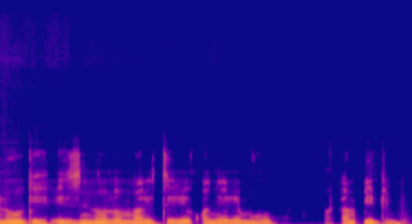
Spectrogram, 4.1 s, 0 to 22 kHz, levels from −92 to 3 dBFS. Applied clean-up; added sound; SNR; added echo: neural mask model DeepFilterNet 3.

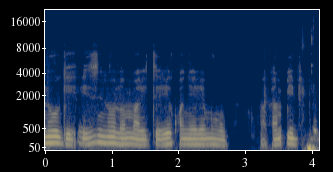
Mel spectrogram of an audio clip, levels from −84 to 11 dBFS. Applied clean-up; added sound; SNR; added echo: neural mask model Resemble Enhance denoiser.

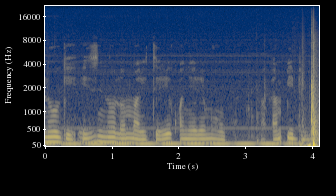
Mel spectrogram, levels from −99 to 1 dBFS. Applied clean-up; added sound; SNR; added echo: none; Slam / Engine; -3 dB; none.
